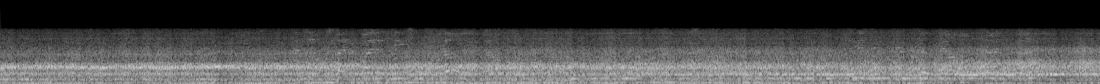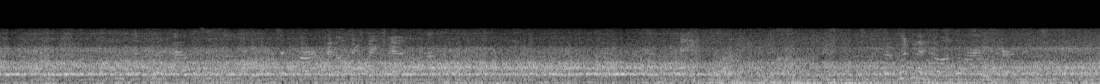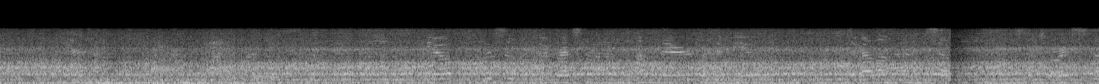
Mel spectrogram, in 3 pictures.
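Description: Bombardier Mark II SkyTrain car running at speed on its guideway: a steady whine from the linear induction motors over continuous wheel-on-rail noise.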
